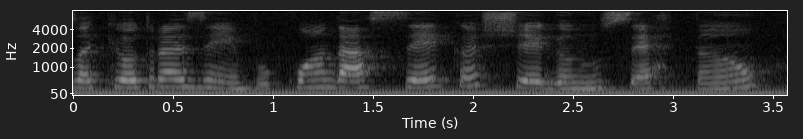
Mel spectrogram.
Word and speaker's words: seca: Quando a seca chega no sertão, o rio seca. É homógrafos, porque elas têm a mesma grafia, só que se pronuncia diferente, ó.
